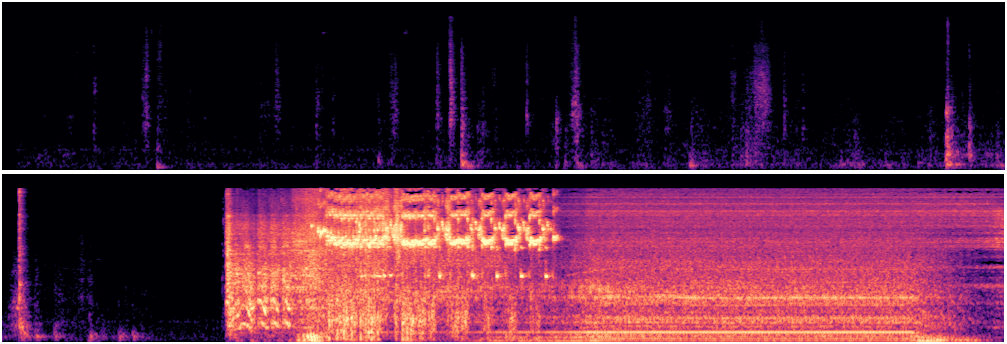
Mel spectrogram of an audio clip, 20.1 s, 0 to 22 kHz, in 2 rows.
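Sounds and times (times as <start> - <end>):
high-pitched engine squeal: 12.3 - 15.8
car engine cranking and idling: 12.3 - 20.0.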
